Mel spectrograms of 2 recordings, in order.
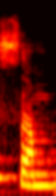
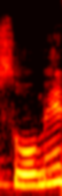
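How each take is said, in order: First: It is said as one syllable, sum. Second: It is said as two syllables, so-me. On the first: The speaker calls it right. "सम पढ़ते हैं" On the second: The speaker calls it wrong. "सो में नहीं पढ़ते हैं"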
